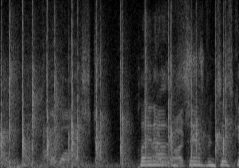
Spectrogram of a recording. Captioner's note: clapping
